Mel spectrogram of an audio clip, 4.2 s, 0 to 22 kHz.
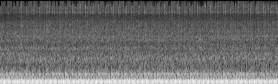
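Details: Scion FR-S (GT86/BRZ) boxer right after installing an equal-length header, started to check for exhaust leaks: steady, deep, even idle with a smooth low rumble, no ticking or puffing; no exhaust leak, normal idle.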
